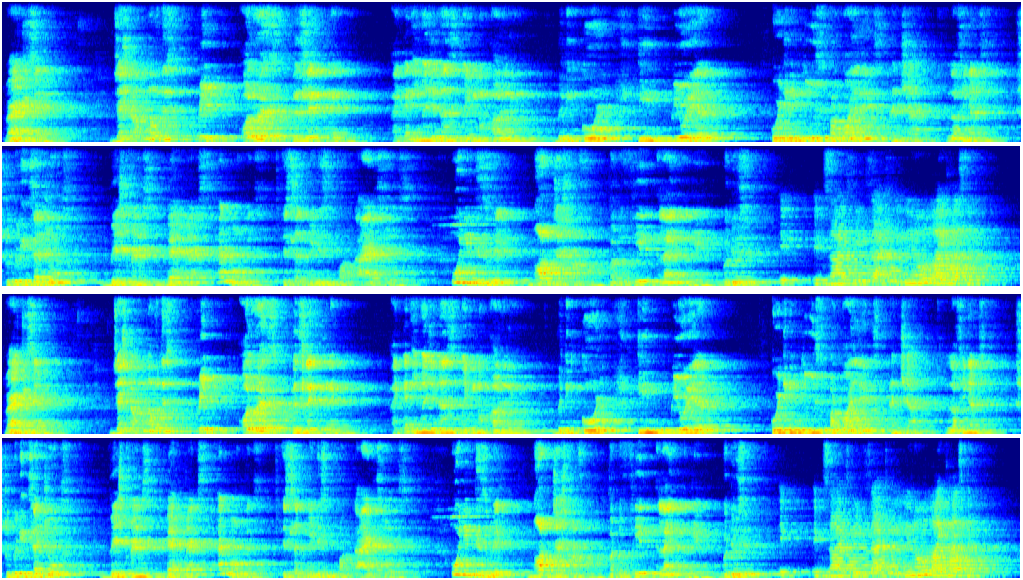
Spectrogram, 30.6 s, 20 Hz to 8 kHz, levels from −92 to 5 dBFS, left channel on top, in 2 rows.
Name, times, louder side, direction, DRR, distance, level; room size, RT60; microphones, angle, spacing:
voice 1, 0.1-0.7 1.6-2.6 2.9-3.2 3.6-5.2 5.8-7.8 8.3-10.6 11.5-13.8 14.2-14.7 15.2-16.3 16.8-19.1 19.5-21.4 22.0-22.8 23.2-26.5, right 2 dB, 85° right, -4 dB, 0.5 m, -28 dB
voice 2, 27.5-29.9, right 1 dB, 30° right, -6 dB, 0.3 m, -29 dB
2.5 x 2.3 x 2.5 m, 2.2 s
head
